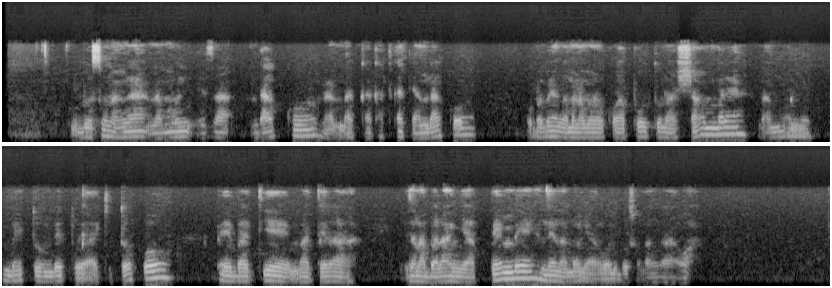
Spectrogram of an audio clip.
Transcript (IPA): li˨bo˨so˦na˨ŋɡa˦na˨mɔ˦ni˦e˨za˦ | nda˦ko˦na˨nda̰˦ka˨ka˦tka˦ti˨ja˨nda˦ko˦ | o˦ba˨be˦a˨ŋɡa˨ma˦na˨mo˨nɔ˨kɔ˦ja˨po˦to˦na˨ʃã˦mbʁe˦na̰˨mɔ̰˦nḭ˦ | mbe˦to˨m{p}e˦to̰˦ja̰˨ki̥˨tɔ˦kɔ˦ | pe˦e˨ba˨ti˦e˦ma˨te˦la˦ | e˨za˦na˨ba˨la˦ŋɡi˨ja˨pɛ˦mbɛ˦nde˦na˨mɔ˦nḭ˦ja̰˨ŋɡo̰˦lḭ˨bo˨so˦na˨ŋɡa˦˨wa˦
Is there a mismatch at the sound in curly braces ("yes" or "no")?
yes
